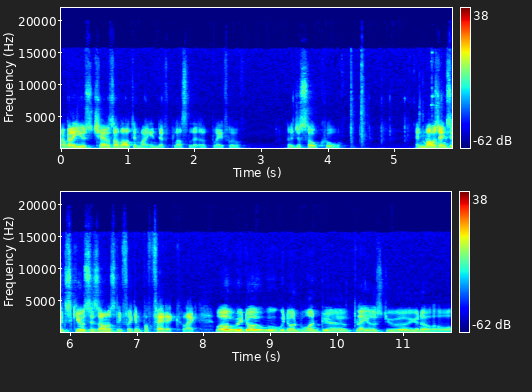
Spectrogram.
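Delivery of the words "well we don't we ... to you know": fake Indian accent, spokesman style, pitched up. Mocking an excuse given by Mojang for having no chairs: put-on Indian accent, mocking Mojang. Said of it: "why am I talking in an Indian accent?".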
